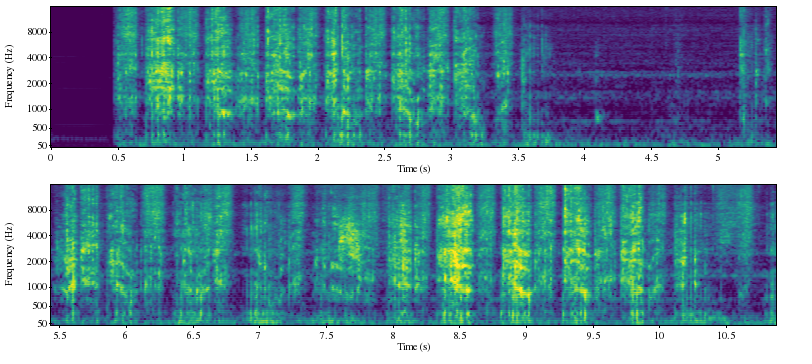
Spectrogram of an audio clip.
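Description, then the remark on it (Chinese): A dog makes rapid, rhythmic snorting breaths with a raspy, obstructed quality, caused by its soft palate blocking the airway, each pulse broad and noisy, continuing steadily with a brief quieter pause partway through. No one speaks. “那其实这个这个声音，它是软腭阻塞在气道的声音，这个在人是不会发生的。”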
